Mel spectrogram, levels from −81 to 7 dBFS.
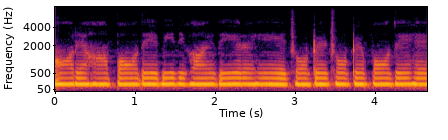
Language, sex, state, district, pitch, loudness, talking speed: Hindi, female, Chhattisgarh, Raipur, 170 Hz, -12 LUFS, 155 wpm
